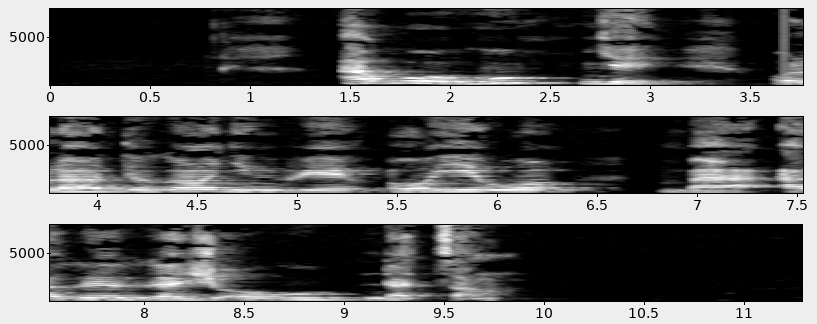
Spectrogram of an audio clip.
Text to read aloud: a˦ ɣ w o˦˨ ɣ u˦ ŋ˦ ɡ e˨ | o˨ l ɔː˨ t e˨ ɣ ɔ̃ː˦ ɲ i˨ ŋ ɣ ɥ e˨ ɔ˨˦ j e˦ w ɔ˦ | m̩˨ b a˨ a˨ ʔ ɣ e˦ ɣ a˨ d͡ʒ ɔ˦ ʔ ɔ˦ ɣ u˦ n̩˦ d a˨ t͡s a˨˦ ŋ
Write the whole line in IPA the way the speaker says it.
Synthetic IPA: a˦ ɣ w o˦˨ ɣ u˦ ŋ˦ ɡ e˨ | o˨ l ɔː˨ t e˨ ɣ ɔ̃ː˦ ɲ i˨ ŋ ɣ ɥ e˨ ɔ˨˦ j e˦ w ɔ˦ | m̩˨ b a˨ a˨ ɣ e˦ ɣ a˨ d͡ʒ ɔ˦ ʔ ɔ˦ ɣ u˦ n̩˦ d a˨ t͡s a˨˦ ŋ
